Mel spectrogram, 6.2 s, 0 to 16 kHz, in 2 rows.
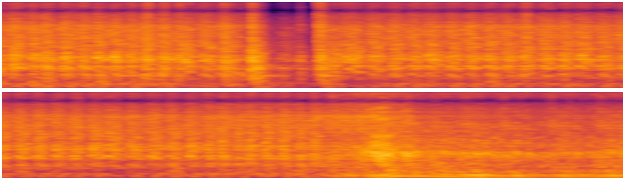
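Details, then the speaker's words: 1991 Ford F-350 after a 7.3 Powerstroke diesel swap, fuel filter pre-filled: the starter churns at a steady quick rhythm for several seconds but the engine never catches. It cranks without firing; suspected not getting fuel. "crank it I don't think he's getting fuel can I just crank it"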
